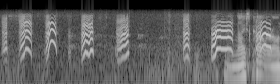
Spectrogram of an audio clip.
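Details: Havanese puppies near Knoxville in East Tennessee whimper in short, arching, high whines. About six separate cries rise and fall, then a jumble of overlapping whines merges with a human voice.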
